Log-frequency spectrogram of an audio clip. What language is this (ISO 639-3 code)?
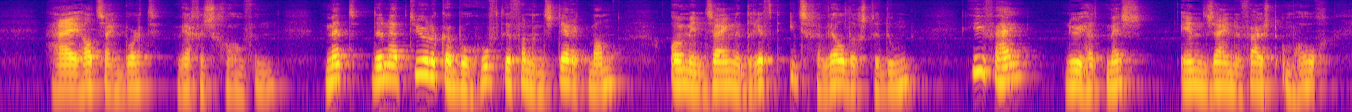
nld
